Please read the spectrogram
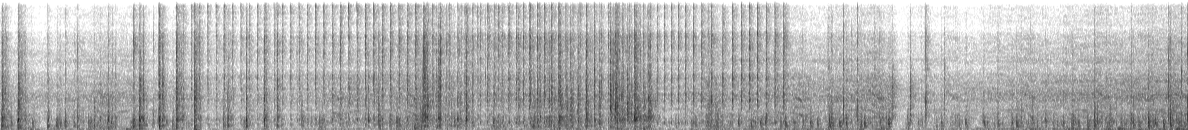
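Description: Thin plastic packaging crinkling and crackling as a battery-operated toy soldier is unwrapped from its blister pack, over a rapid mechanical rattling clatter.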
